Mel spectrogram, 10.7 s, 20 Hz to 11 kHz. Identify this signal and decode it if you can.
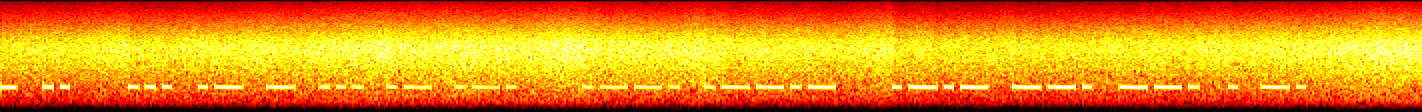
Morse code (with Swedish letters), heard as a keyed tone, hand-sent with a paddle, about 19 wpm, 640 Hz, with radio static. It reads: … SATSAR PÅ ÄGGEN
